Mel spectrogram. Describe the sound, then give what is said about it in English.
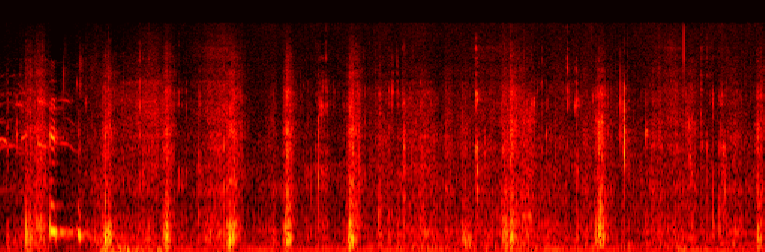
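Biting and chewing on a Reese's treat, a run of crisp crunches and wet mouth sounds at an irregular pace, fairly faint over a low steady hum. “I want to tear it apart and eat it, but I shouldn't, huh? You can do whatever you want. There's no wrong way to eat an Oreo. No, that's Reese's. There's no wrong way to eat a Reese's.”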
